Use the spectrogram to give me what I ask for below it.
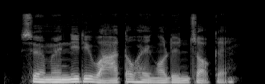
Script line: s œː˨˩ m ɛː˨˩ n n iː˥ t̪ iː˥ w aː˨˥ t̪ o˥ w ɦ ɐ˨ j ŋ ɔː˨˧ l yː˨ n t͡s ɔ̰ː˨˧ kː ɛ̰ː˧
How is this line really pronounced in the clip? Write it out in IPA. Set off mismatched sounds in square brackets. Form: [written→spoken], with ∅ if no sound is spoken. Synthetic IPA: s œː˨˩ m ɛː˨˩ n n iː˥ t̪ iː˥ w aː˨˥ t̪ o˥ w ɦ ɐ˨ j ŋ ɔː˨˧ l yː˨ n t͡s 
